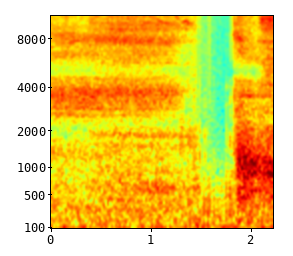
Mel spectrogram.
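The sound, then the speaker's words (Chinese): Faint, shallow breathing made incorrectly with the neck muscles gives a continuous soft hiss, then a brief pause and a sharper, louder intake of air at the end. “这个呢，我们通常会讲这个叫做警示呼吸。这叫警示呼吸。那我们吸气的时候是用脖子的力量在呼吸。”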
